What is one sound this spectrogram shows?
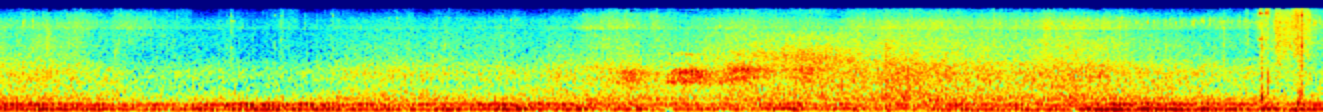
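Grass and brush rustle as someone crawls through them.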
